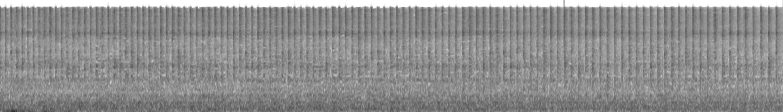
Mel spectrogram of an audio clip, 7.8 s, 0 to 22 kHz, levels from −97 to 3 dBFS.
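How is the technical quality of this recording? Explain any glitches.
There's one clear problem, and it kicks in partway through. From 4.34 s to the end you get crude rate conversion: samples were simply dropped or repeated rather than filtered, which fits a 48 kHz to 44.1 kHz change. That leaves a gritty, inharmonic fizz riding the louder, brighter sound, and it's fairly strong, only around ten dB down.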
